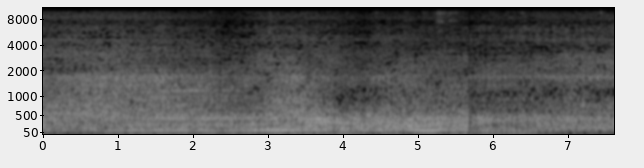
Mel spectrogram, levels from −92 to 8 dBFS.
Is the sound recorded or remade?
recorded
